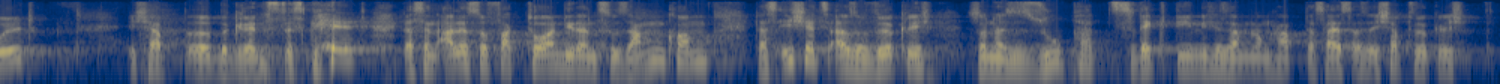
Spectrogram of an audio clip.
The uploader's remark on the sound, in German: unsere erste Live-Folge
